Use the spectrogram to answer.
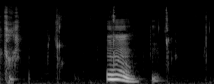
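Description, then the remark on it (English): A voice imitates loud, exaggerated chewing of food: several wet smacking bursts, a drawn-out voiced moan-like sound in the middle, then a few more smacks, with no talking. “So it's all a performative thing with suck food while we're all making pretend that we're people that we're not, with loud freaking chewing.”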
